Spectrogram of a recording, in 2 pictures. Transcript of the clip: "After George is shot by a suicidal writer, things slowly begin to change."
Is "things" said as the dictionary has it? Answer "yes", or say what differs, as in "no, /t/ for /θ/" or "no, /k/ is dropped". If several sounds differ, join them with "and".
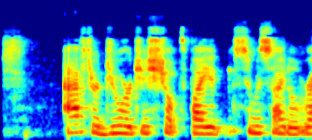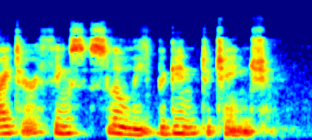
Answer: yes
